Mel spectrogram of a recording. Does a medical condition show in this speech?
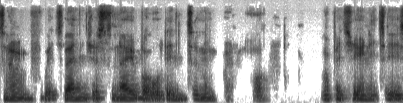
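Yes: cerebral palsy; intrathecal baclofen pump.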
